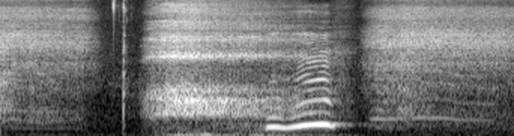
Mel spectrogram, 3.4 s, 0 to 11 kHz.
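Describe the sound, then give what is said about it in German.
Deliberate deep breathing: two short clicks, then a long, audible inhale, followed by a voiced, sighing exhale that wavers in pitch, and softer breathing trailing off. “dann tust du erstmal 10 Minuten lang bewusst atmen”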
